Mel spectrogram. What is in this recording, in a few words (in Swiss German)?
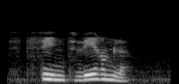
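"zindwirmle", Alsatian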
